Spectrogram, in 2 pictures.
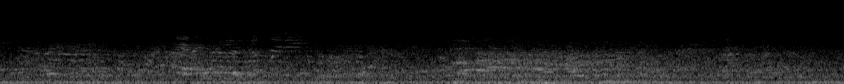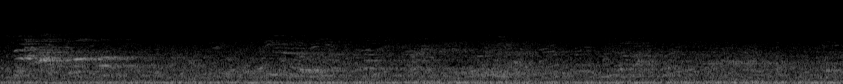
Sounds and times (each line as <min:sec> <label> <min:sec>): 0:00.0 crowd of teenagers 0:16.8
